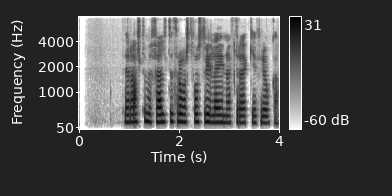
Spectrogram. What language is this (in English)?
Icelandic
